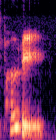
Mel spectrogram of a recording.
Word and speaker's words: Purdy: he would like to know how do you pronounce Purdy obviously the San Fran quarterback oh pert it's Purdy I maybe because he he saw your your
